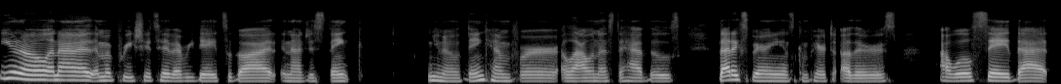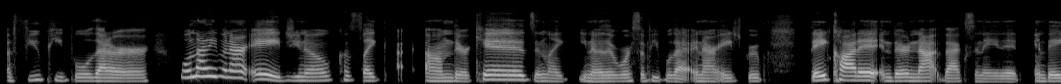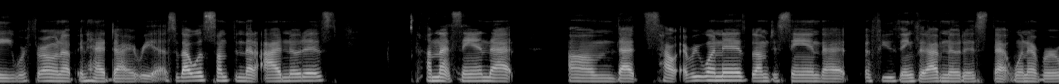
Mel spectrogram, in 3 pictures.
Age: 20-39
